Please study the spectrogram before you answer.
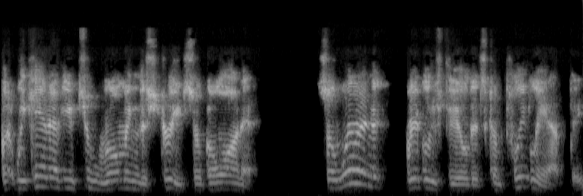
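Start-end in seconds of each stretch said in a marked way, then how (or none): none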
